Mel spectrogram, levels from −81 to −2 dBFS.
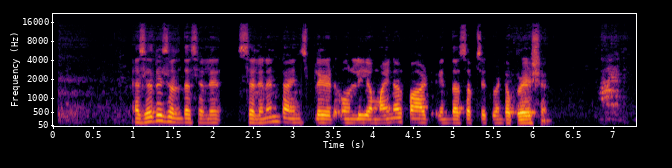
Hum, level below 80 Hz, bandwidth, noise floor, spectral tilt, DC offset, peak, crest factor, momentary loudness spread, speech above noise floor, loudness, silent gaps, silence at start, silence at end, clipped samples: none; -68 dBFS; 15.5 kHz; -65 dBFS; -4 dB/octave; under 0.1%; -2 dBFS; 20 dB; 11 LU; 45 dB; -20 LUFS; none; 0.1 s; 0.25 s; under 0.1%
